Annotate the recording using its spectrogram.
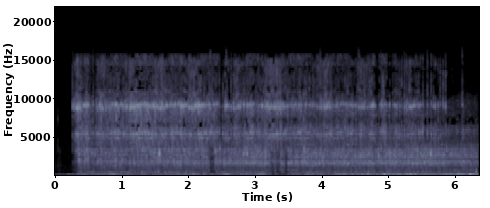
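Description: Spinning reel working against a hooked walleye on the line, a steady mechanical whirring and ratcheting of gears and drag that starts abruptly just after the beginning.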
